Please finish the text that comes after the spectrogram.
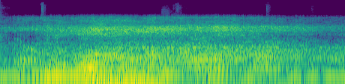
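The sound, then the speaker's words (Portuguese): A motorcycle engine drones past outside, a steady, fairly loud low rumble with a throaty buzz that swells slightly and holds for a couple of seconds, with no one talking. “A moto... A moto é. Ela, ela, ela, quer fazer parte.”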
